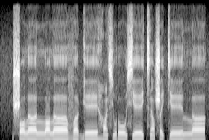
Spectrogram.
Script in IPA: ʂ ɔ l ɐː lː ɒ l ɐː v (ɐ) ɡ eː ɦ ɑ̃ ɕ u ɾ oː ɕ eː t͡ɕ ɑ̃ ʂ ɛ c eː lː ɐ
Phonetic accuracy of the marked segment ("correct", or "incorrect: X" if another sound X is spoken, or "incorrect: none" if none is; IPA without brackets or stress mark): correct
